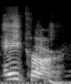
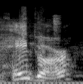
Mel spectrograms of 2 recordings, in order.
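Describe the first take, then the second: First: The middle consonant is a hard K sound. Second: The middle consonant is a soft G sound. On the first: The speaker calls it right. "it's said Hakar with a harder G sound, which is a Q or a K sound" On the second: The speaker calls it wrong. "It's not said Hagar"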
